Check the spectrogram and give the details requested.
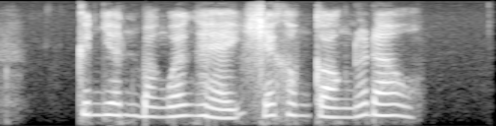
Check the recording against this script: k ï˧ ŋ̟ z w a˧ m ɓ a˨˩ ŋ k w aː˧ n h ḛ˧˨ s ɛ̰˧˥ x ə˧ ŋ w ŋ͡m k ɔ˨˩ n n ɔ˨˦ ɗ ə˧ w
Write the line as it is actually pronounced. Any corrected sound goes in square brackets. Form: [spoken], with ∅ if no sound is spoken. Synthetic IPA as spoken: k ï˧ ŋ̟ z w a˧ [ŋ] ɓ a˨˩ ŋ k w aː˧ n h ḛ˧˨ s ɛ̰˧˥ x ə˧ [∅] w ŋ͡m k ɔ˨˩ n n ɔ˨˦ ɗ ə˧ w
